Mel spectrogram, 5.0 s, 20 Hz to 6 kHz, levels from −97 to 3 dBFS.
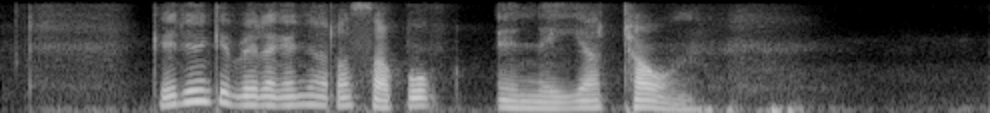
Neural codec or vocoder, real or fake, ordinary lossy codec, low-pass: codec, 16 kHz in and 24 kHz out, 1 kbps, XY-Tokenizer; fake; AAC, 48 kbps; 5.4 kHz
